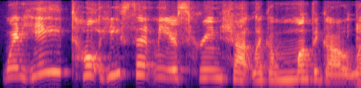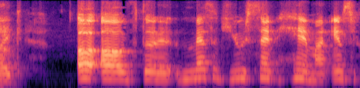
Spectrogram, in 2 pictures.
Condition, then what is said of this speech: Stuttering. I stutter, and I'm just like, I can't do it anymore.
